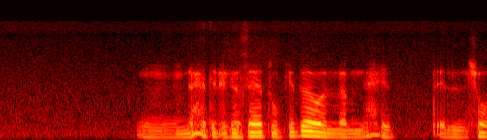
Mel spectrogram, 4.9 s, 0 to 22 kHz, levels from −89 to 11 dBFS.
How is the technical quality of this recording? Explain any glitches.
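The technical quality of this recording is sound, with no glitches to explain.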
